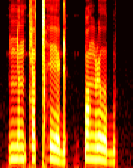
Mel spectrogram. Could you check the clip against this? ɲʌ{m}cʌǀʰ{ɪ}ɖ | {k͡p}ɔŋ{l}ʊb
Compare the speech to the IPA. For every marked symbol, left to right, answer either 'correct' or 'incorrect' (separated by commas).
incorrect, correct, correct, incorrect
